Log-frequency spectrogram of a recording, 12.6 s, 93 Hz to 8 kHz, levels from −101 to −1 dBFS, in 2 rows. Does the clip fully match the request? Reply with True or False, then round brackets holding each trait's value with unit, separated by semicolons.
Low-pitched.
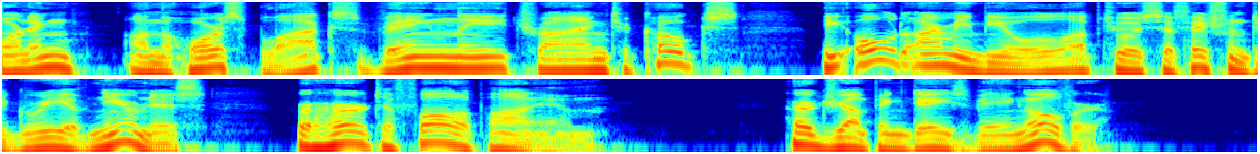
True (115 Hz)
